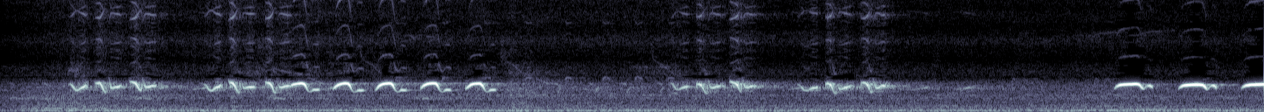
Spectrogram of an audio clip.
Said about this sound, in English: Alarm calls can even trigger a response from non-avian listeners. The tufted titmouse, for example, is a songbird whose anti-raptor warning cries send squirrels and chipmunks running.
